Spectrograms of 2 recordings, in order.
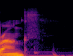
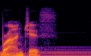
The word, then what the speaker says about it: Wrongjis: Good job, Wrongs. I think I've been saying his name wrong. Wrongjis. Good job, Wrongjis.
